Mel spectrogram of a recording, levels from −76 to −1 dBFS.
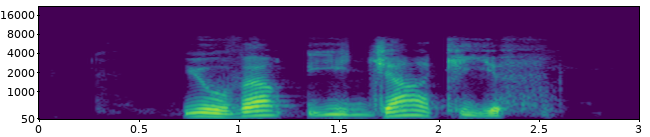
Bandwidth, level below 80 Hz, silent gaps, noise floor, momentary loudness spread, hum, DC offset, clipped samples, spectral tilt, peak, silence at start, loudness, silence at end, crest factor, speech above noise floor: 7.6 kHz; -62 dBFS; none; -50 dBFS; 11 LU; none; under 0.1%; under 0.1%; -6.5 dB/octave; -2 dBFS; 0.7 s; -19 LUFS; 0.45 s; 18 dB; 32 dB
